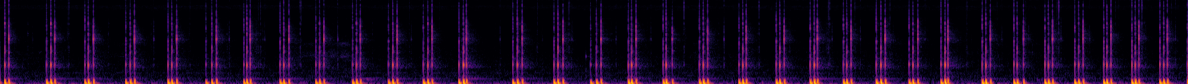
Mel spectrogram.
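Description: A hollow orange ribbed plastic dome is held in both hands and tapped rhythmically with the fingernails. Forty-one short, dull, hollow taps land at a steady pace of about two per second, each thud low and quickly damped, with a faint bright click on top.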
